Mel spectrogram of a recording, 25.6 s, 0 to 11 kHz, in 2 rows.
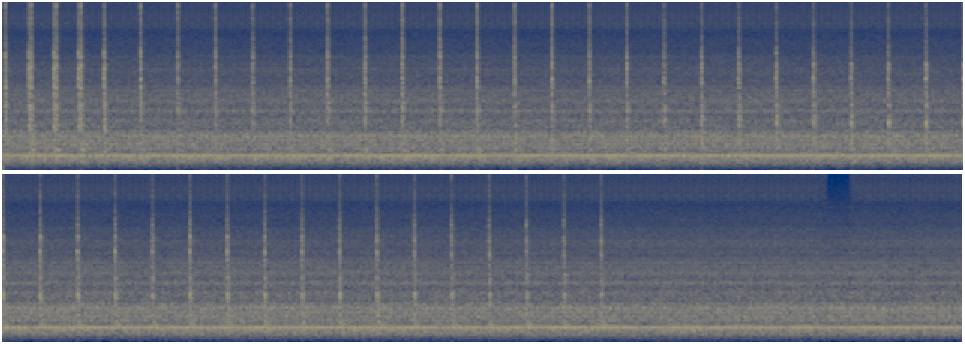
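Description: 5.25" floppy drive of an Epson SD-800 running a linear verify: the head steps one track at a time and reads each track, giving a regular click about two and a half times a second over the steady hum of the spinning disk.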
